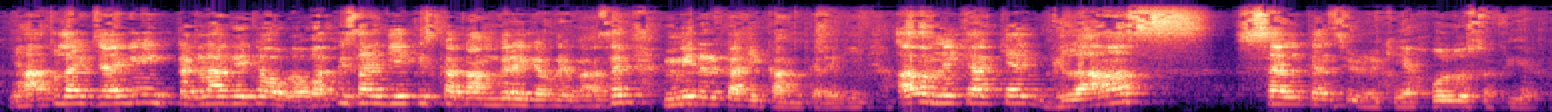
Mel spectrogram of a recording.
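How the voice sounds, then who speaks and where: A male physics teacher giving a classroom lecture. He asks questions and answers them himself, and he dictates definitions slowly, word by word. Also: sits high. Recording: echoey room, voice from far off the mic.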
